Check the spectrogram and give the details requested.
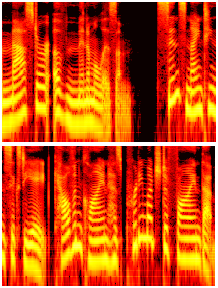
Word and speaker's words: Calvin Klein: No tricks here, no silent letters. It's just Calvin Klein.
